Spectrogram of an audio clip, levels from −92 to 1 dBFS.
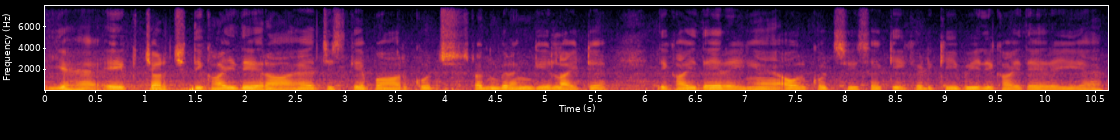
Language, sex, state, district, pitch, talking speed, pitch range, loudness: Hindi, male, Uttar Pradesh, Shamli, 120 Hz, 150 wpm, 115-125 Hz, -20 LUFS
